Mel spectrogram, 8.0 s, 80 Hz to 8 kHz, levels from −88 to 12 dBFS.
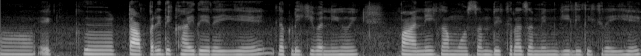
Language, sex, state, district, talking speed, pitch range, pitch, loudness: Hindi, female, Madhya Pradesh, Dhar, 165 wpm, 180-195 Hz, 185 Hz, -24 LUFS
